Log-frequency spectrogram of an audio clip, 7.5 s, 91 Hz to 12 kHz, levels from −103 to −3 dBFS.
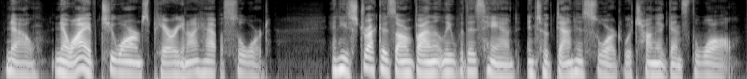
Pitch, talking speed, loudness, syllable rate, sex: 135 Hz, 250 wpm, -21 LUFS, 5.3 syllables/s, female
